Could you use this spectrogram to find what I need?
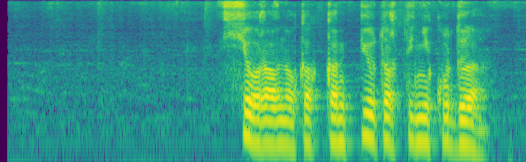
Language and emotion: Russian, angry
